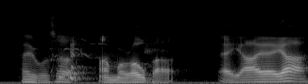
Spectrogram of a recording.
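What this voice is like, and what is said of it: Robotic put-on voice. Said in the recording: “robot voice. This is how robots are going to be talking.”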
